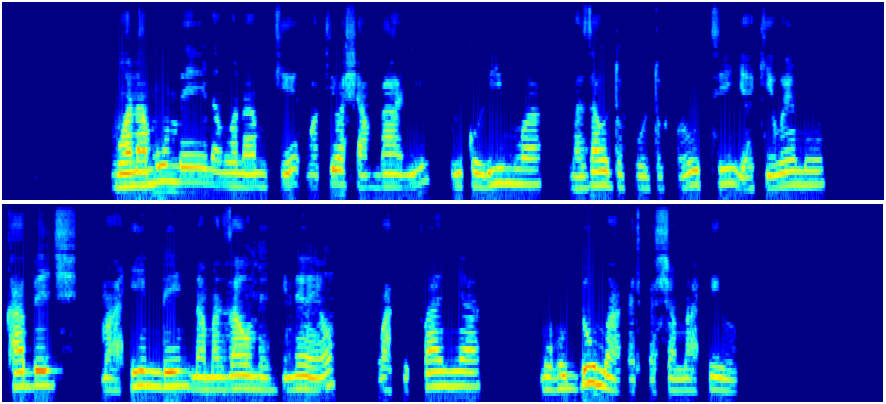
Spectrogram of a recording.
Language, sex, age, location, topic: Swahili, male, 18-24, Dar es Salaam, agriculture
